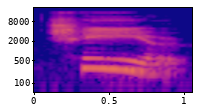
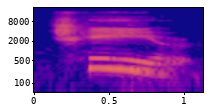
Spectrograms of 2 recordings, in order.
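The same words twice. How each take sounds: The two takes are said the same way.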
